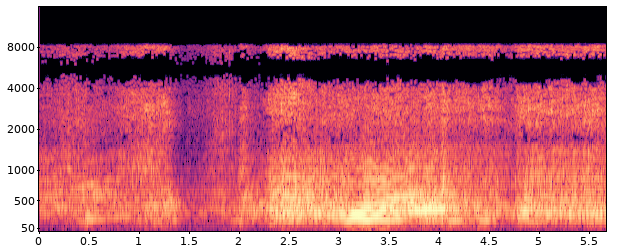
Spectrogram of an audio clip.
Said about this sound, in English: The car shot out of a side street only moments after I heard it start. It whizzed past me as I reached the corner and disappeared around a corner.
